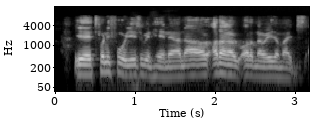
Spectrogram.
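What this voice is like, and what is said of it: New Zealand accent. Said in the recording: “how on earth have you not lost that New Zealand accent?”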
